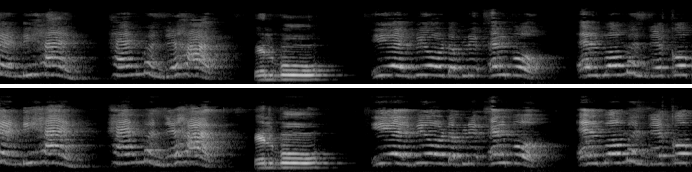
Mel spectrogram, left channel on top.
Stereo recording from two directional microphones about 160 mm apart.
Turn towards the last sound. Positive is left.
turn(degrees=10)  # may be behind; listen again after turning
